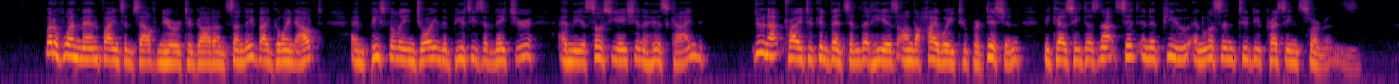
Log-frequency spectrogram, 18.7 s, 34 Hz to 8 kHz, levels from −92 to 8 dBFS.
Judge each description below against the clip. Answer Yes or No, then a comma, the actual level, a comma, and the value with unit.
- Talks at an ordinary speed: Yes, average, 170 wpm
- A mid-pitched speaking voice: Yes, medium, 160 Hz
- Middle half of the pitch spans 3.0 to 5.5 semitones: Yes, average, 3.5 semitones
